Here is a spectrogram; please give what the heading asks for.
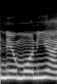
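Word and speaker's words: pneumonia: बाद से आता है न्यूमोनिया ये एक प्रकार का बीमारी है इसमें भी देखिए पी के बाद से एन आया हुआ है ठीक है इसलिए हमारा पी यहां पे क्या है साइलेंट है उसके बाद से आता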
